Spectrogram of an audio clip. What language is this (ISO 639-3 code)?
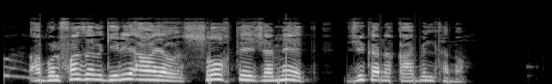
gwt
